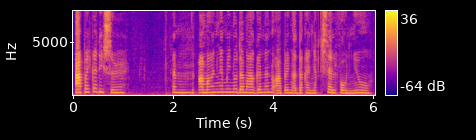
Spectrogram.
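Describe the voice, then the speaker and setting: A high, bright female voice for a deferential nurse in an Ilocano radio drama. She is polite and hesitant, with an Ilocano accent, in a very dry studio sound. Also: level tone, moderate pace, no echo.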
